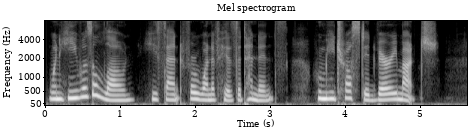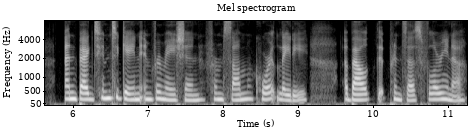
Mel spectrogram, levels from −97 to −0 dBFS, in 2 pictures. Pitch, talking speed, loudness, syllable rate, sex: 210 Hz, 160 wpm, -18 LUFS, 4.8 syllables/s, female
